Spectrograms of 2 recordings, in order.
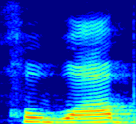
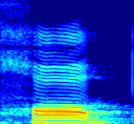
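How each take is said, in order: First: A w sound follows the kh. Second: No w sound follows the kh. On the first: The speaker calls it wrong. "ख्वाब नहीं होगा ये" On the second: The speaker calls it right. "वाव silent होगा"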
